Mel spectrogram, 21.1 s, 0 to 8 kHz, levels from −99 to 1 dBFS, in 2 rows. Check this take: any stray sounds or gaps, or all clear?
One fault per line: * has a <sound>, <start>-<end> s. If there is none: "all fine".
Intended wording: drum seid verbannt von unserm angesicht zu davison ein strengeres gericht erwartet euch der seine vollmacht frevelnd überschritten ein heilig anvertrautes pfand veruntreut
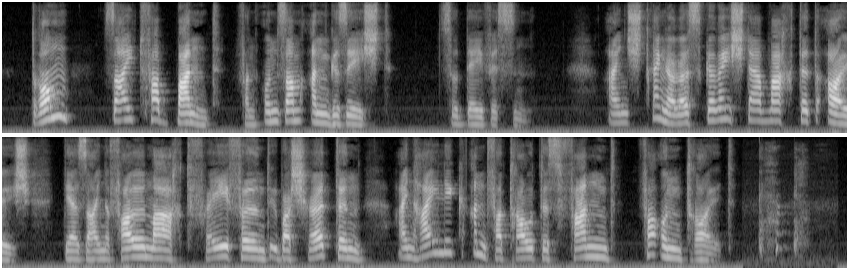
* has a cough, 20.0-20.9 s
